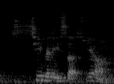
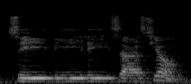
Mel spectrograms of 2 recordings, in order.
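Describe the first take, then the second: First: Civilización run together quickly; brisk, connected civilización; sped up. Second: Civilización slow and loud, ci-vi-li-za-ción; deliberate, syllable-by-syllable civilización; every syllable separate. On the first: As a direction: say civilización quickly, syllables flowing as one word. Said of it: "when you speed it up". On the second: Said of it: "Every syllable is separate". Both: Shown as a demonstration.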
